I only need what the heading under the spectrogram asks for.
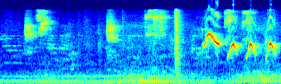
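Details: Greater green leafbird song used for training songbirds: after soft rasping bursts, four loud clear whistled notes, the first rising then falling, the rest short slurred drops, over a low steady hum.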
